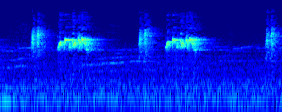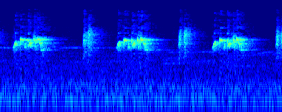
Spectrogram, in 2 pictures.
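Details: Smooth, harsh-voiced bulbul song of the mutawwa'a type, played to train young birds: a steady series of paired elements, a brief harsh note then a grating buzzy phrase with a whistled edge, repeated roughly every one and a half seconds.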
